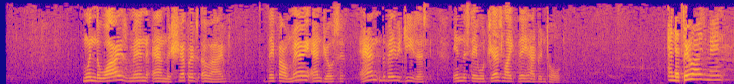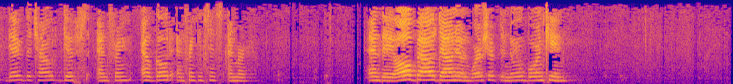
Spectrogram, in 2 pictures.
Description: Burns Chancel Choir Cantata
Narrated by the Burns Youth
